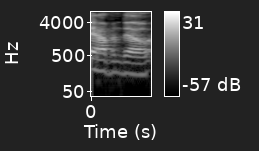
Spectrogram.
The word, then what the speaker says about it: Avondale: And were these all varieties, grape varieties, which have historically been grown at, you pronounce it Avondale. We should say Avondale. Avon is just like such an English way to say it, but at Avondale, are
